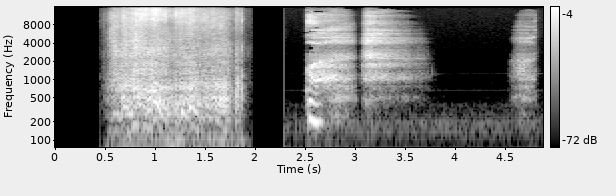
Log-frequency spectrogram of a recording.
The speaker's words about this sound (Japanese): チャックを下ろしたら、勃起したの飛び出してきた。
